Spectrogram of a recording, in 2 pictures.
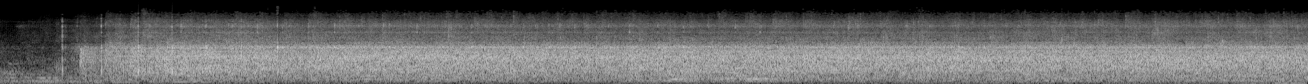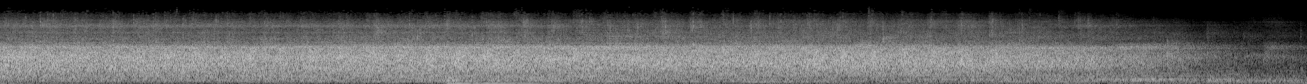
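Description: Sustained audience applause at a church ceremony in Sitges installing a new parish rector, a dense steady wash of many hands clapping, holding evenly loud for about twenty-five seconds before tapering off at the end.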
